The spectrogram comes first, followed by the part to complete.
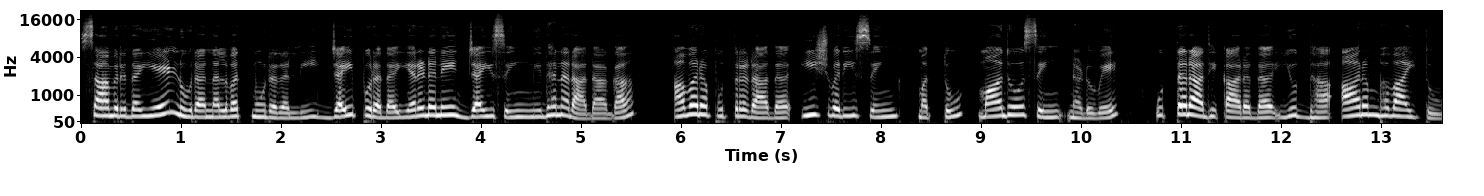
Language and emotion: Kannada, neutral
